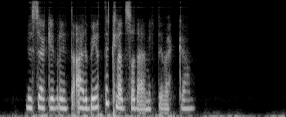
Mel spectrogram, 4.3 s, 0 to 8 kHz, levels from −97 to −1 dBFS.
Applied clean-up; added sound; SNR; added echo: neural mask model DeepFilterNet 3.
